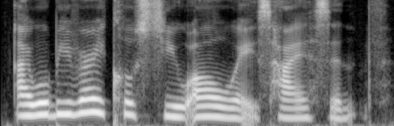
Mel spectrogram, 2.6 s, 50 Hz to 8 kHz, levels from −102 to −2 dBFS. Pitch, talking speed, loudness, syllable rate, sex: 215 Hz, 205 wpm, -15 LUFS, 5.4 syllables/s, female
